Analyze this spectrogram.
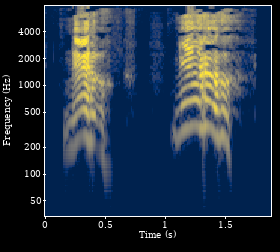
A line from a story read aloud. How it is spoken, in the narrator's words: He choked and retched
